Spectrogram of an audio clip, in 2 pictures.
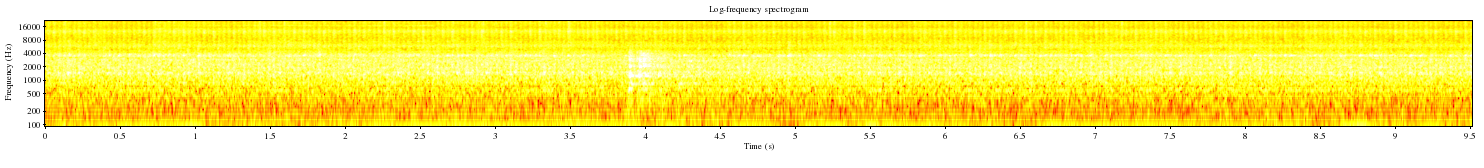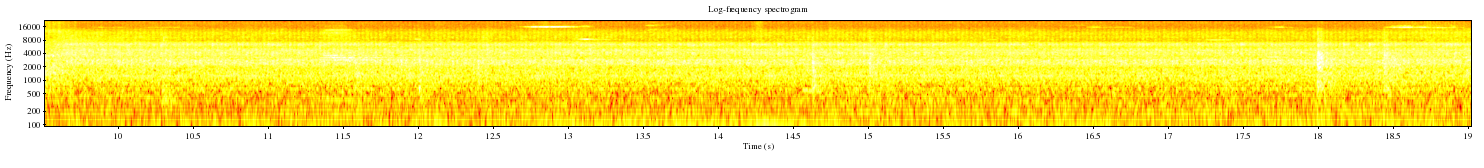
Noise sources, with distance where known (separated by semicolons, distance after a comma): large-sounding engine, near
